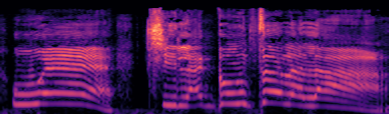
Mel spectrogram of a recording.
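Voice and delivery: high, drawn-out mock call; imitated shout. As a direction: imitate a visitor calling to wake someone. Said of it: "还喊道".

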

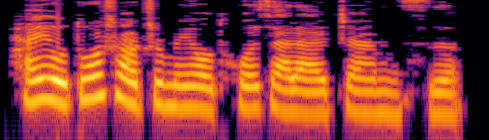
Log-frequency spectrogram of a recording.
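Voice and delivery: loud, insistent call; shouted question. A narrator's reading. Centipede asking James how many boots remain, shouted. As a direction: call out, very big at first. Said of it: "蜈蚣叫道".

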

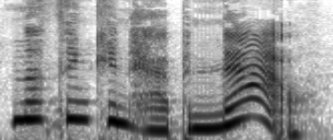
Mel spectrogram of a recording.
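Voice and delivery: high, contented little voice; relieved Frog. Acted. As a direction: think it aloud, high and safe. Frog reassured in bed.

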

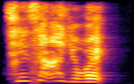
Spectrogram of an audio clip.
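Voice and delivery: loud, high roar. A narrator's reading. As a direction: roar at the customer. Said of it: "牛奶店老板咆哮着说". (高声咆哮)

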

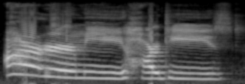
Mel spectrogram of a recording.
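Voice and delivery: loud, long drawn-out pirate growl and cry; pirate roar. A narrator's reading. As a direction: roar it slowly like a play pirate. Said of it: "roared the little princess".

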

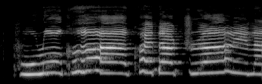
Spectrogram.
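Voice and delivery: high, loud summons; shouted call. Acted. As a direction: holler across the cinema. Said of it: "她站在过道处喊道".

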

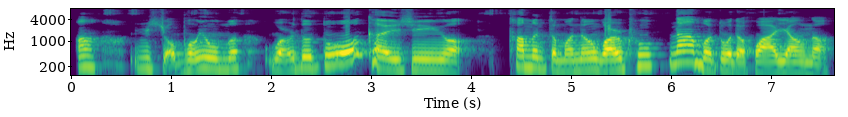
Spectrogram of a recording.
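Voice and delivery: high, loud wonder; amazed. A narrator's reading. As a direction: marvel at the children at play. Troll marvels watching children.

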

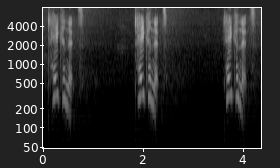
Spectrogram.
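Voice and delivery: "taken it" very slow, n linked into "it"; linking. Shown as a demonstration. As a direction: join "taken it" as one word, slowly. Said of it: "咱们可以自然的连读一下". (taken it连读，慢速示范)

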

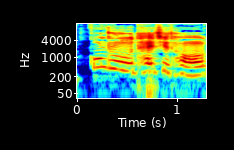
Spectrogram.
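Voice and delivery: ordinary delivery

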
